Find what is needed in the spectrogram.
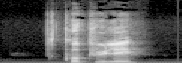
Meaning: to copulate (engage in sexual intercourse)
- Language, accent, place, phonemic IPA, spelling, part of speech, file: French, France, Lyon, /kɔ.py.le/, copuler, verb, LL-Q150 (fra)-copuler.wav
